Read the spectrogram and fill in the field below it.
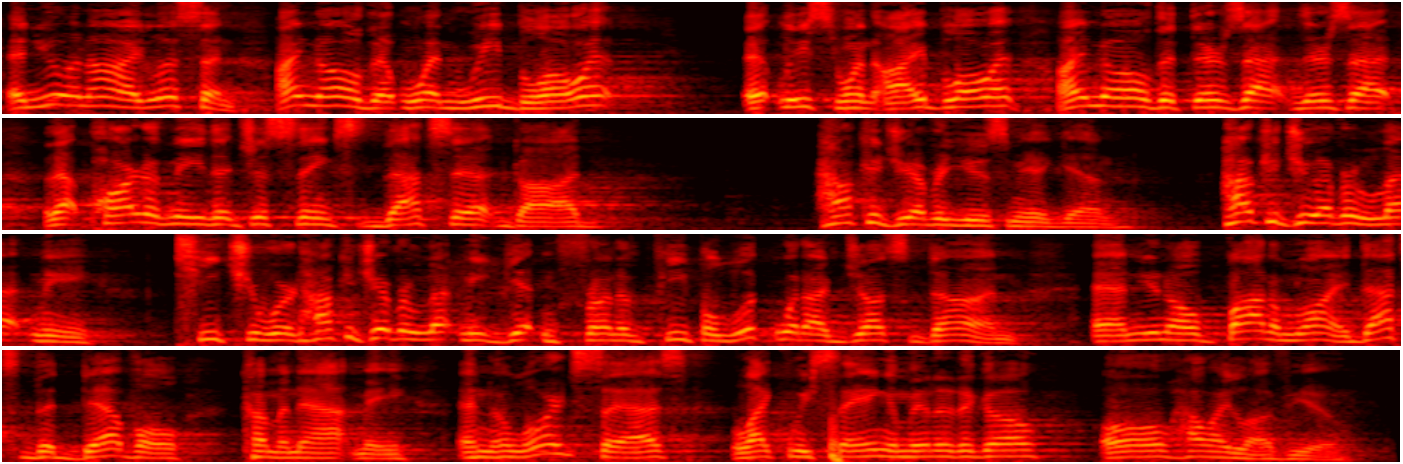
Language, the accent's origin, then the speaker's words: English; Bisbee, Arizona, United States; And yeah, I'm from Bisbee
